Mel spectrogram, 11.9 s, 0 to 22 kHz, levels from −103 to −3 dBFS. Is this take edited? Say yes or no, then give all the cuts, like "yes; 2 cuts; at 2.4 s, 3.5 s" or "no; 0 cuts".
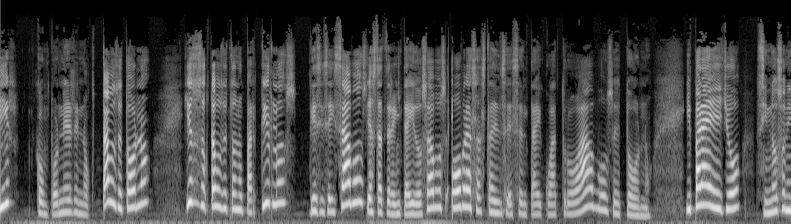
yes; 1 cut; at 6.8 s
